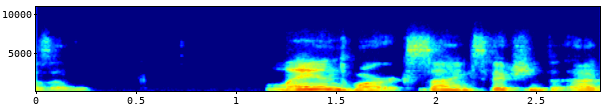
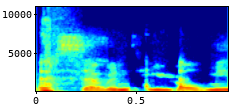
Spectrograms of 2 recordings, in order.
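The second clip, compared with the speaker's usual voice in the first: ordinary talk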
